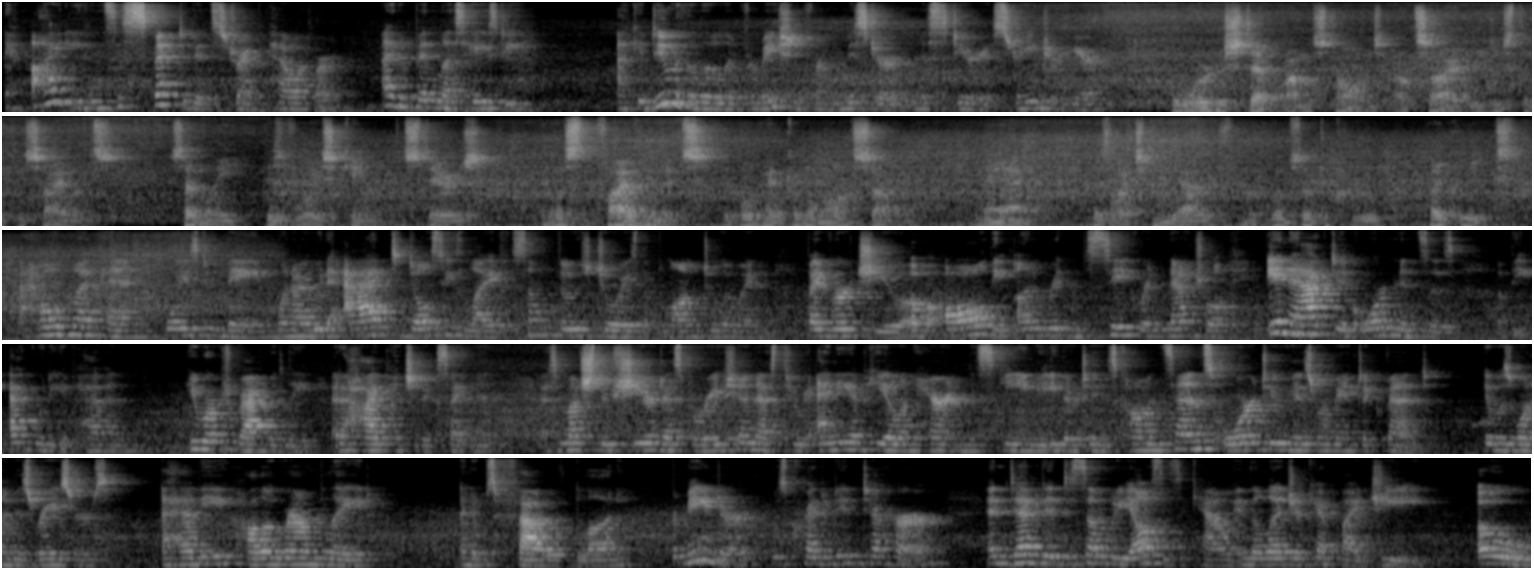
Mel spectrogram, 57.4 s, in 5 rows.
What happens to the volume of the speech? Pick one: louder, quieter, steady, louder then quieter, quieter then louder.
steady.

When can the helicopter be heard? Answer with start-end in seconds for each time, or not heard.
not heard.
